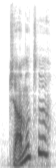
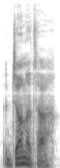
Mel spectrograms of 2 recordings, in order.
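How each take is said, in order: First: Jonata? with a sharp high rising question tune; puzzled question. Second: Said in the usual way. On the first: Shown as a demonstration. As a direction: ask Jonata? as if unsure of the name, pitch jumping up high. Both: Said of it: "Keep calling him Jonathan".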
